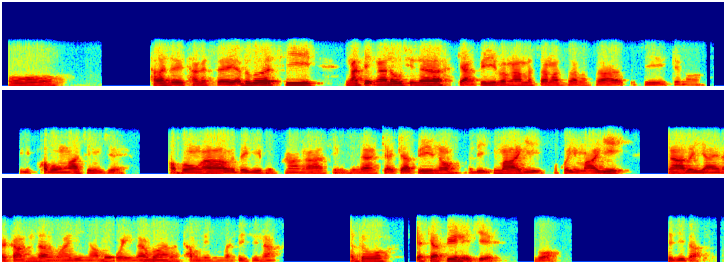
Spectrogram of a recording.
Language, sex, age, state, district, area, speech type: Manipuri, male, 18-30, Manipur, Imphal West, rural, conversation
